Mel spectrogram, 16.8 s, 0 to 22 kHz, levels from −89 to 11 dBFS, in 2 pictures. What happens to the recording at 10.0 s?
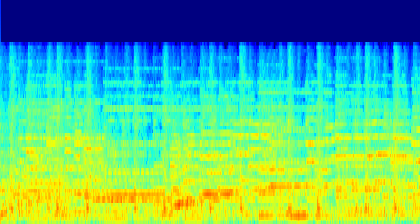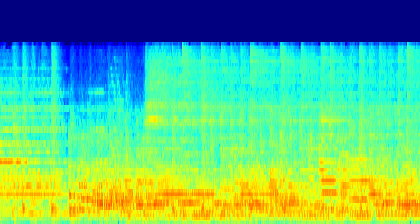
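Nothing goes wrong at 10.0 s: the audio plays through that moment intact, with no dropout, click, glitch or other fault.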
